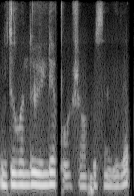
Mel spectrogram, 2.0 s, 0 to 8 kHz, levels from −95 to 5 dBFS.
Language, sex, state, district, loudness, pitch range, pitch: Kannada, female, Karnataka, Bangalore, -14 LUFS, 160-180 Hz, 170 Hz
